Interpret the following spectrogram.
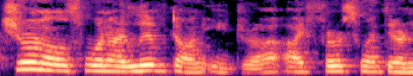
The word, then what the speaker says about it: Hydra: Hydra, first of all, when you live there, it's called Hydra, which is the Greek pronunciation. That differentiates us from the tourists, because the tourists always say Hydra.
